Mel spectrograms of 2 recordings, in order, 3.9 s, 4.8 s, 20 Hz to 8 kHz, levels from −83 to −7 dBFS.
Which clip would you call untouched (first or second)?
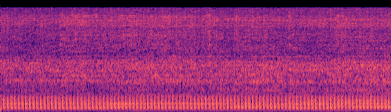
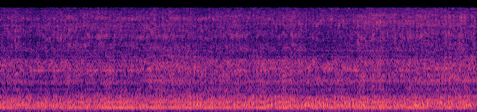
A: first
